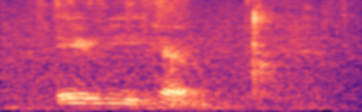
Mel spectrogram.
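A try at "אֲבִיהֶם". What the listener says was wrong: Evihim. And watch your segols that you don't make them all like Ceres.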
